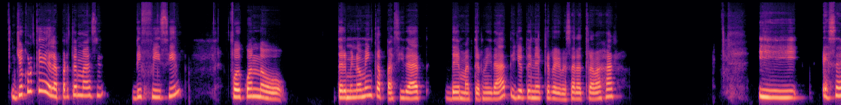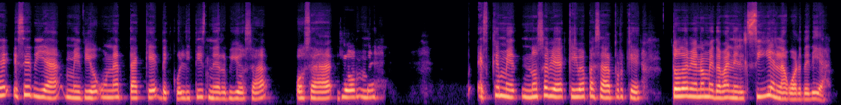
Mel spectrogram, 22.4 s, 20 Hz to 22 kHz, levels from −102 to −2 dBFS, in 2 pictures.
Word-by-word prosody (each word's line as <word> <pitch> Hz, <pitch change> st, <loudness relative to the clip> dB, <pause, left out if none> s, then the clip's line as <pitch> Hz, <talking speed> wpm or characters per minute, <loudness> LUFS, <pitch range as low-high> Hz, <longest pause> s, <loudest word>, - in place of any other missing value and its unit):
yo 310 Hz, +7 st, 0 dB
creo 440 Hz, +4 st, 0 dB
que 450 Hz, -8 st, +2 dB
la 260 Hz, -2 st, +2 dB
parte 255 Hz, +5 st, -2 dB
más 290 Hz, -1 st, -2 dB, 0.5 s
difícil 250 Hz, -, -4 dB, 0.7 s
fue 250 Hz, -2 st, +4 dB
cuando 235 Hz, -8 st, +1 dB, 0.7 s
terminó 230 Hz, +1 st, +2 dB
mi 290 Hz, -, +1 dB
incapacidad 215 Hz, -6 st, -1 dB, 0.3 s
de 205 Hz, +1 st, -1 dB
maternidad 195 Hz, +5 st, -2 dB
y 250 Hz, -, -5 dB
yo 230 Hz, -1 st, -2 dB
tenía 220 Hz, -2 st, -1 dB
que 215 Hz, 0 st, -6 dB
regresar 195 Hz, 0 st, -2 dB
a 195 Hz, -, -2 dB
trabajar. 260 Hz, +7 st, -2 dB, 1.8 s
Y 230 Hz, -2 st, +2 dB, 0.2 s
ese 290 Hz, +4 st, +1 dB
ese 310 Hz, +4 st, 0 dB
día 235 Hz, -5 st, +1 dB
me 225 Hz, -3 st, 0 dB
dio 220 Hz, 0 st, +1 dB
un 235 Hz, 0 st, -3 dB
ataque 230 Hz, 0 st, -1 dB
de 205 Hz, -4 st, -4 dB
colitis 215 Hz, +5 st, -4 dB
nerviosa, 205 Hz, +1 st, -2 dB, 0.3 s
o 215 Hz, -1 st, 0 dB
sea, 215 Hz, 0 st, +1 dB
yo 240 Hz, +2 st, +3 dB
me 235 Hz, -2 st, -5 dB, 1.2 s
es -, -, -4 dB
que 300 Hz, -, 0 dB
me, 250 Hz, -4 st, +3 dB
no 250 Hz, 0 st, +3 dB
sabía 260 Hz, -2 st, +3 dB
qué 250 Hz, 0 st, -4 dB
iba 255 Hz, +1 st, +4 dB
a -, -, -10 dB
pasar 235 Hz, -4 st, +1 dB
porque 240 Hz, -4 st, -2 dB, 0.4 s
todavía 270 Hz, -1 st, +7 dB
no 260 Hz, 0 st, +4 dB
me 255 Hz, -2 st, +3 dB
daban 225 Hz, 0 st, +2 dB
el 205 Hz, -1 st, 0 dB
sí 265 Hz, +6 st, +2 dB
en 255 Hz, -, +2 dB
la 195 Hz, -, +2 dB
guardería 185 Hz, +1 st, -1 dB
230 Hz, 145 wpm, -24 LUFS, 210-255 Hz, 1.8 s, todavía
